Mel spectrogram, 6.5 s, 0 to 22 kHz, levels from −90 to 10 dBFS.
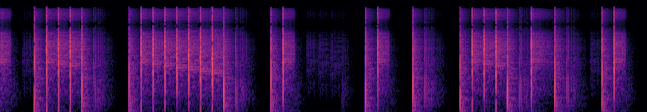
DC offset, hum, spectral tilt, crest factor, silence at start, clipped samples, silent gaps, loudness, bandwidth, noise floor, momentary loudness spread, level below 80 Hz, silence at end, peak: under 0.1%; none; 0 dB/octave; 26 dB; 0 s; under 0.1%; none; -28 LUFS; 17 kHz; -63 dBFS; 14 LU; -60 dBFS; 0.2 s; -4 dBFS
